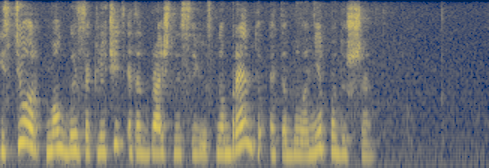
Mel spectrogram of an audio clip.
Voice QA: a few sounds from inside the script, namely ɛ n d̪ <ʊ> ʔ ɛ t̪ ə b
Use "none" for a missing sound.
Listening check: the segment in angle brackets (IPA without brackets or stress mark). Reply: ʊ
